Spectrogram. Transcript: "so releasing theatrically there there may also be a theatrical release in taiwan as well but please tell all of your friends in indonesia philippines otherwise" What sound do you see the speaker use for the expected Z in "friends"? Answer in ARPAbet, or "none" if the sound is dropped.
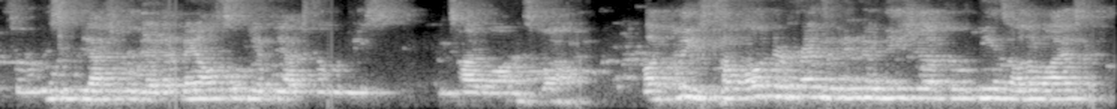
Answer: Z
